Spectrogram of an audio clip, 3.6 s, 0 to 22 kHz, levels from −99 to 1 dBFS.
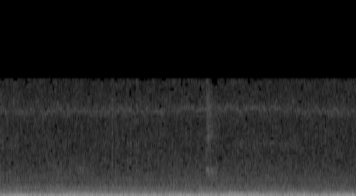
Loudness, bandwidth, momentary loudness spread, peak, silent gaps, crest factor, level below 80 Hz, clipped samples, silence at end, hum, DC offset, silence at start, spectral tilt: -48 LUFS; 13 kHz; 2 LU; -34 dBFS; none; 12 dB; -52 dBFS; under 0.1%; 0 s; none; under 0.1%; 0 s; -7 dB/octave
